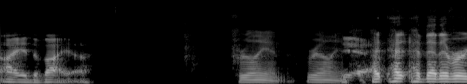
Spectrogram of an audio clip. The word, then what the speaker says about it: Iadevaia: them uh just listen remember the Rocky song IE of the tiger nice yeah so AA the tiger AA the vaa brilliant brilliant had that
